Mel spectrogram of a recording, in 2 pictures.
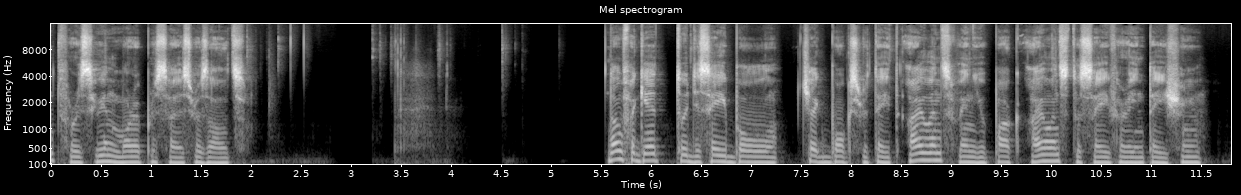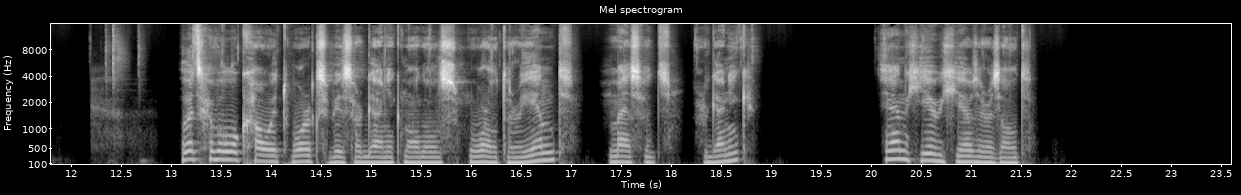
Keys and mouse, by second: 1.9 middle click, 2.3 alt+click, 2.5 alt+click, 2.7 alt+click, 3.5 ctrl+shift+KP_1, 4.8 alt+click, 10.8 click, 12.4 space, 12.4 KP_1, 20.4-22.0 alt+drag.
